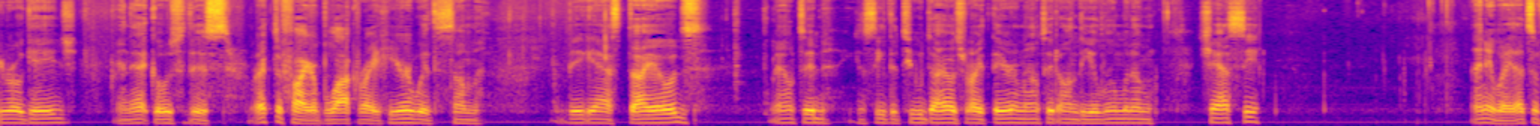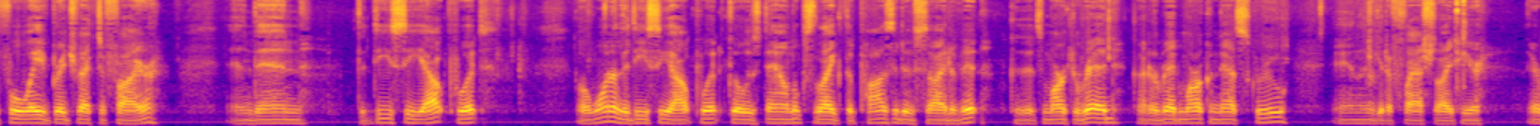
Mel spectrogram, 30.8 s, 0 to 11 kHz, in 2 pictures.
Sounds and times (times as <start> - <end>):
Speech: 0.0 - 4.9, 5.6 - 7.1, 7.7 - 12.7, 14.7 - 17.1, 17.7 - 20.4, 21.2 - 30.8
Inside, small room: 0.0 - 30.8.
